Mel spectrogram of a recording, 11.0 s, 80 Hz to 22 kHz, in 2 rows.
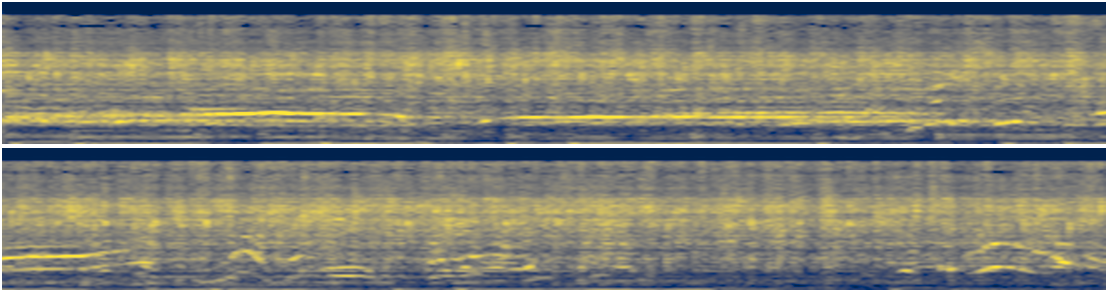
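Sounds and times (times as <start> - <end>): cheering voices: 0.0 - 8.7
studio audience applauding: 0.0 - 11.0.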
